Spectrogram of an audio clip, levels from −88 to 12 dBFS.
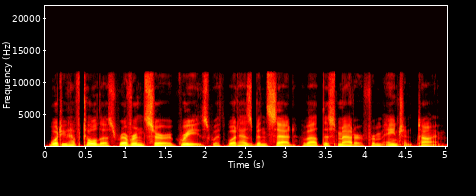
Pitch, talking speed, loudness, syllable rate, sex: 115 Hz, 225 wpm, -18 LUFS, 5.2 syllables/s, male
